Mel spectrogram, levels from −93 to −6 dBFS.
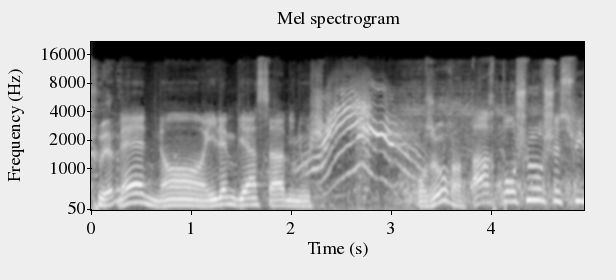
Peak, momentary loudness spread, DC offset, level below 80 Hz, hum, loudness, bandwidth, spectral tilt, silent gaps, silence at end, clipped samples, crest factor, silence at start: -2 dBFS; 6 LU; under 0.1%; -42 dBFS; none; -12 LUFS; 15.5 kHz; -4 dB/octave; none; 0 s; under 0.1%; 12 dB; 0 s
